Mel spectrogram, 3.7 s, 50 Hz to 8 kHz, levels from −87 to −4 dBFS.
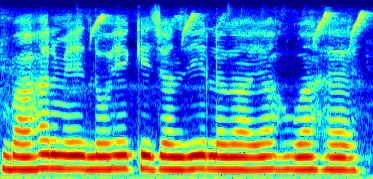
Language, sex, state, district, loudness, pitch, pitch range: Hindi, female, Jharkhand, Palamu, -11 LUFS, 215 Hz, 210-220 Hz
